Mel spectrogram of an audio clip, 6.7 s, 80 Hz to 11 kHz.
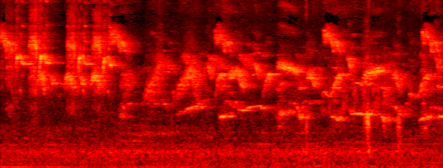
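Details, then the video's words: Varied whistles, slurs and short sharp notes from a tame Vietnamese Chinese hwamei kept for its good voice, with notes jumping between pitches at a moderate loudness. "họa mi ccdv1121 thuần đẹp giọng hay quá"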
